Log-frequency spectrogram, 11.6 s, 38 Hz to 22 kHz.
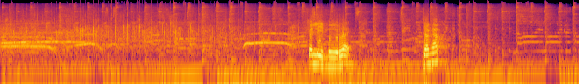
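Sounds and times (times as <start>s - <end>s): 
crowd clapping: 0.0s - 6.7s
crowd cheering: 0.0s - 7.6s
speech: 6.2s - 7.1s, 8.4s - 8.9s.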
